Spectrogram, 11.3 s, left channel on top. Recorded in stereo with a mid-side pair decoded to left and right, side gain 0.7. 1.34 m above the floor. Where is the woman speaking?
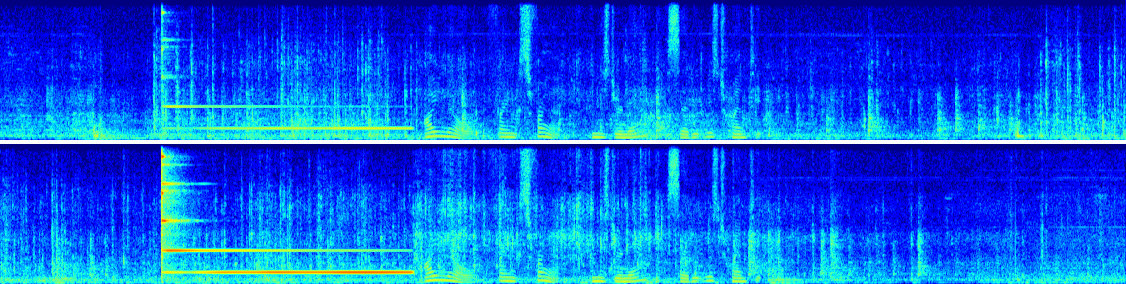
5° right.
